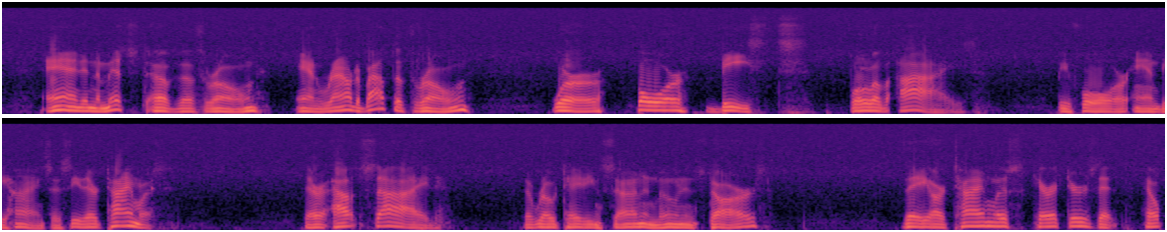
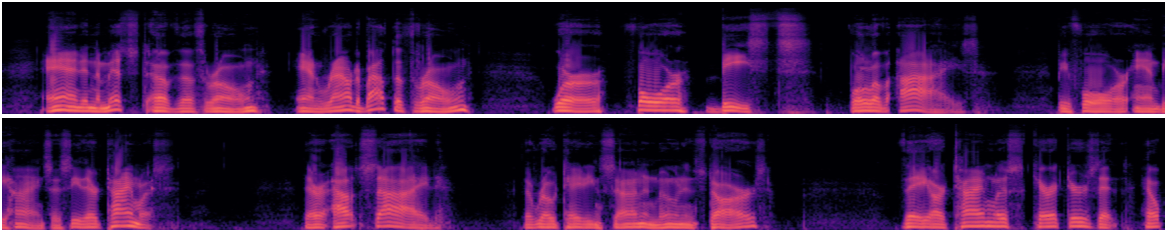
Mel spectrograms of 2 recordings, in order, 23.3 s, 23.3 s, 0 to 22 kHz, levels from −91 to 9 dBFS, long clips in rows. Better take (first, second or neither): second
